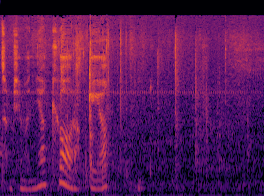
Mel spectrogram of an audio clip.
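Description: Fingers handle a plastic piece with light clicks and taps.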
